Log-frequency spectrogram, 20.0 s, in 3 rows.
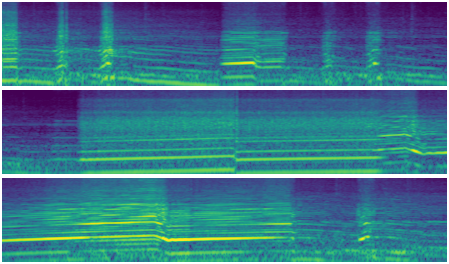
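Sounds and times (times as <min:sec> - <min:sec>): car engine accelerating hard: 0:07.8 - 0:20.0.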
